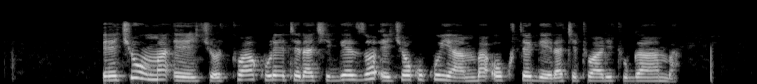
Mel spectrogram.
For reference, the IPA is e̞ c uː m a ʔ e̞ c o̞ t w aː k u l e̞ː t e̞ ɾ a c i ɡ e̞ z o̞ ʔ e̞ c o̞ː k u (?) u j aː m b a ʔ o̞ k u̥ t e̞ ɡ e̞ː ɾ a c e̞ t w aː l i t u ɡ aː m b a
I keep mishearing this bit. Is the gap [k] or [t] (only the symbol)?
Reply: k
